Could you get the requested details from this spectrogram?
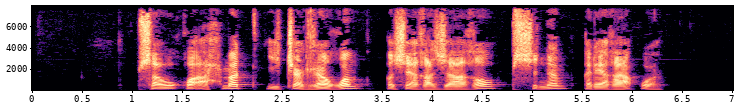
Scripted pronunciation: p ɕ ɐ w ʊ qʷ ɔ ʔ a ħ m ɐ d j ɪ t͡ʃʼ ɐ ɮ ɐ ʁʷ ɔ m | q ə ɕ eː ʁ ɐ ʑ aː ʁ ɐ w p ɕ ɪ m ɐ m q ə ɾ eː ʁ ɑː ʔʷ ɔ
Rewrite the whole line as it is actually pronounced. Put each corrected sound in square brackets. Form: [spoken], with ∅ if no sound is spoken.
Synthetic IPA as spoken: p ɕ ɐ w ʊ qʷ ɔ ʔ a ħ m ɐ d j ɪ t͡ʃʼ ɐ ɮ ɐ ʁʷ ɔ m | q ə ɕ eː ʁ ɐ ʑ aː ʁ ɐ w p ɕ ɪ [n] ɐ m q ə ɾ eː ʁ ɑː ʔʷ ɔ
